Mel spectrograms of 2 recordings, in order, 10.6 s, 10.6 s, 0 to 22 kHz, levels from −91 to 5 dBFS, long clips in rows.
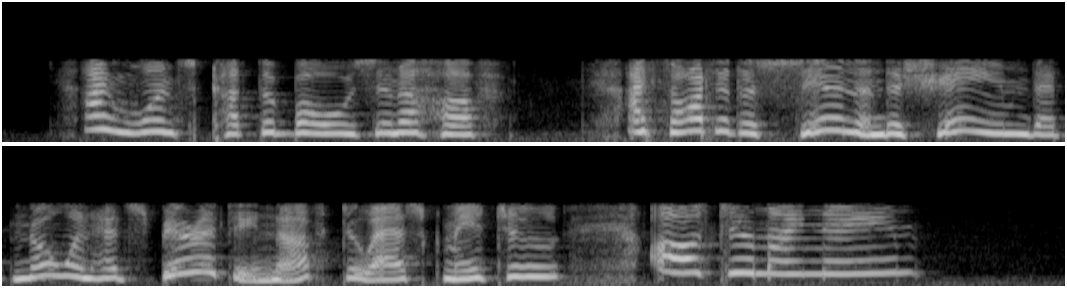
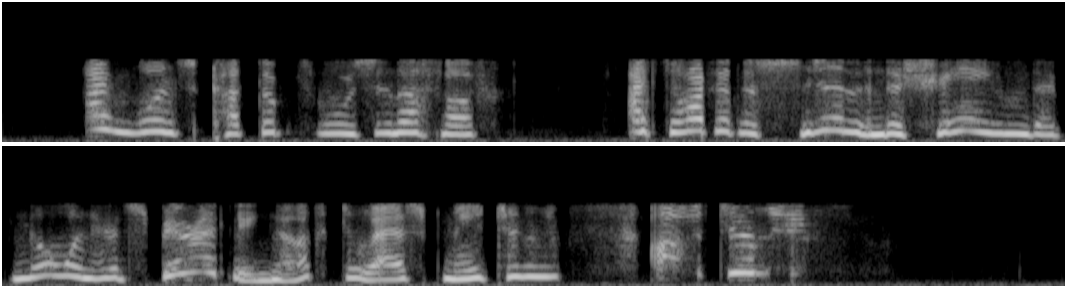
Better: first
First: none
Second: noise reduction (neural diffusion model UNIVERSE++)

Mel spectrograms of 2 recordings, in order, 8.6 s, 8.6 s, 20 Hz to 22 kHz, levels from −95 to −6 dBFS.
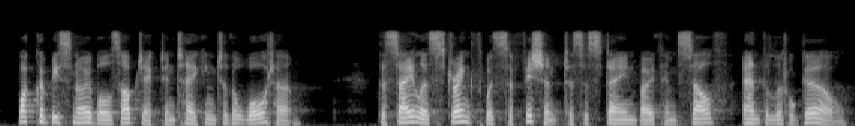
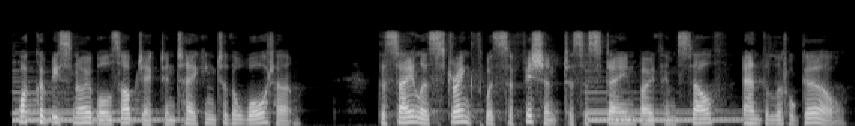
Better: first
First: none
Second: noise reduction (neural mask model RNNoise)

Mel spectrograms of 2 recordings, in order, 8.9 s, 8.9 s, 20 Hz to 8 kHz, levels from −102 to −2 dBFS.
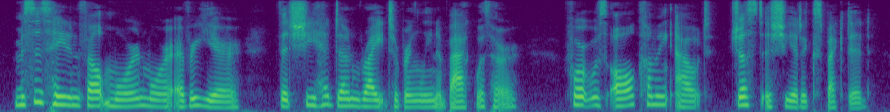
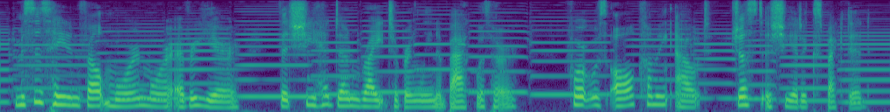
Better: first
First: none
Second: background sound (Bowed string instrument); 12 dB below the speech

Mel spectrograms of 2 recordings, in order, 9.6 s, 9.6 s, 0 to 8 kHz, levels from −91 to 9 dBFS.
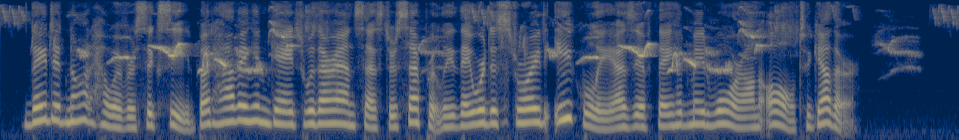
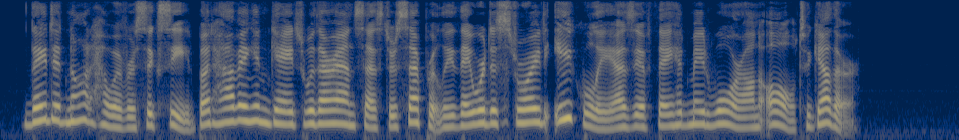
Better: second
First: background sound (Bird); 7 dB below the speech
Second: none

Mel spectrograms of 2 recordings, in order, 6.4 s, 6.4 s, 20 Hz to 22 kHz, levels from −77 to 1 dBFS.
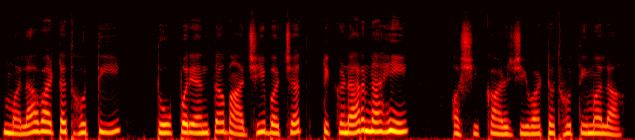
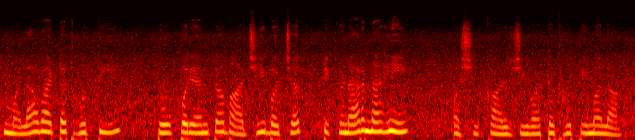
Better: first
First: none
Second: background sound (Stream / Liquid); 15 dB below the speech

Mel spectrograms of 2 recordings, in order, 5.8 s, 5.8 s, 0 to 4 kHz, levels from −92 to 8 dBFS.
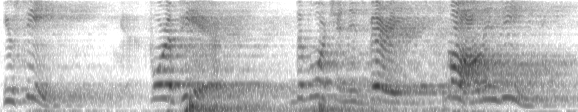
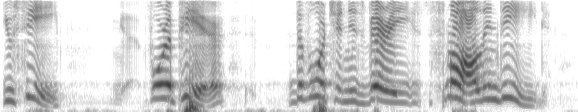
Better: second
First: room echo; dies away in 2.6 s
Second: none

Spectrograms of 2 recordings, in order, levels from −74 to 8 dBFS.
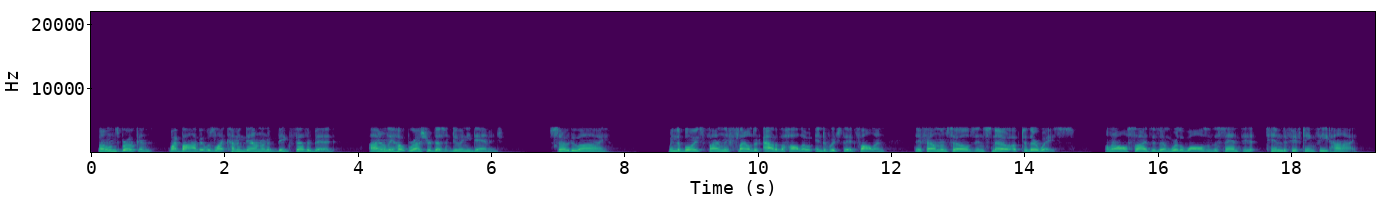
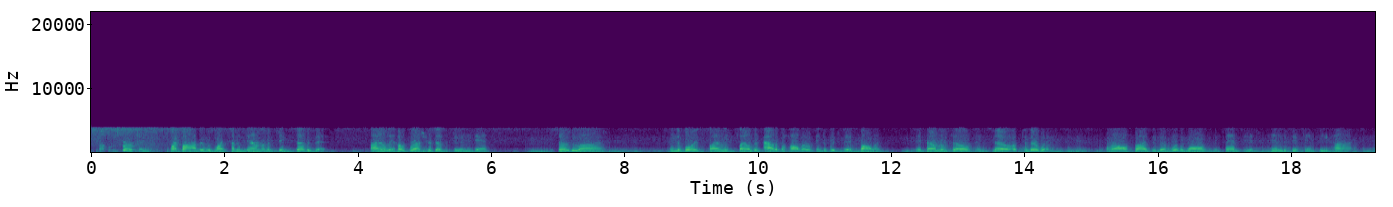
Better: first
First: none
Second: noise reduction (neural mask model RNNoise)

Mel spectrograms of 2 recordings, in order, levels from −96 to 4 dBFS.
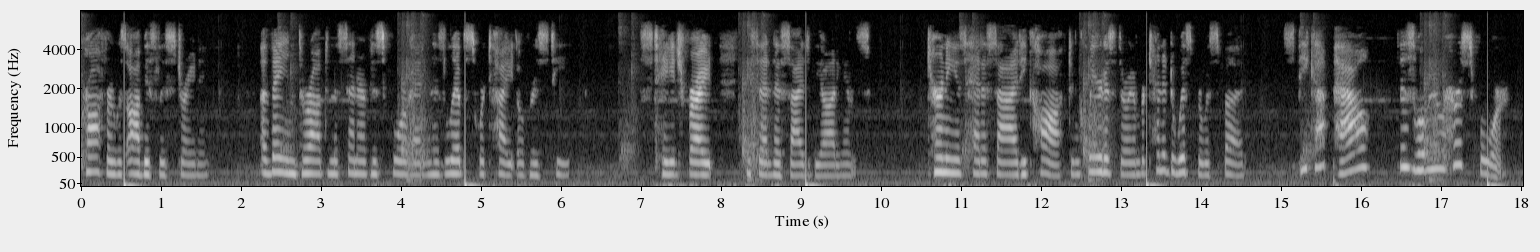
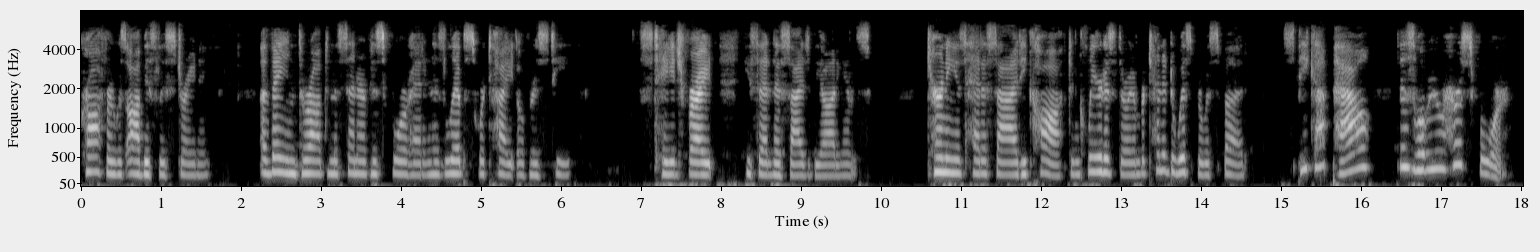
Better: second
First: background sound (Telephone); 12 dB below the speech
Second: none

